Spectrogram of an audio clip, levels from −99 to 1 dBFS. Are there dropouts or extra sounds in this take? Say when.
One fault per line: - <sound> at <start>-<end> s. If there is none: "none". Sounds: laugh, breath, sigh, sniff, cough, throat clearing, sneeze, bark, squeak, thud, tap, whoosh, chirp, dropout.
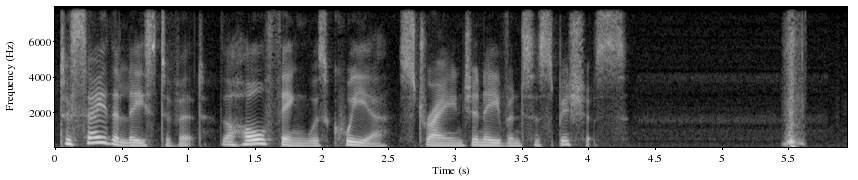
- whoosh at 5.5-5.7 s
